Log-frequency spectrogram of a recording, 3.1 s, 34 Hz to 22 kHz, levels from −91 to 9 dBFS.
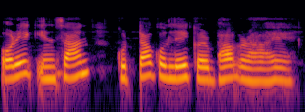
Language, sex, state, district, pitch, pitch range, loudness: Hindi, female, Arunachal Pradesh, Lower Dibang Valley, 245 Hz, 230-275 Hz, -14 LUFS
